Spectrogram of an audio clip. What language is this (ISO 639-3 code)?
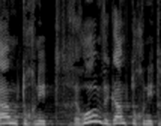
heb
